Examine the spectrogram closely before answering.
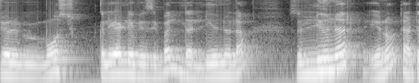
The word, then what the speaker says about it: lunula: Then we have something known as lanula which you can see in this image also. Lanula. Okay. Sorry. Lunula. Sorry. I'm sorry. Pronunciation. Lunula.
